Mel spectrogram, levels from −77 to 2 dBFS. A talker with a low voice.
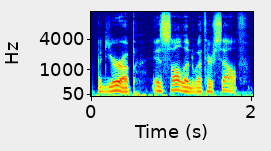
Yes: low, 130 Hz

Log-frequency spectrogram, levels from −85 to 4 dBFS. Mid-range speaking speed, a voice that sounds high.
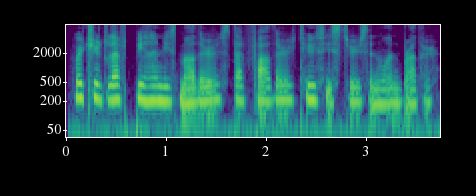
Yes: average, 190 wpm; high, 200 Hz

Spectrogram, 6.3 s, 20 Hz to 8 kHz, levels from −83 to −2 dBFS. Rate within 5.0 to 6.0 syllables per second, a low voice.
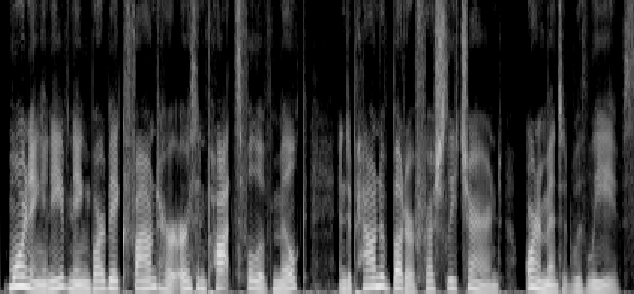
No: 5.8 syllables/s; high, 195 Hz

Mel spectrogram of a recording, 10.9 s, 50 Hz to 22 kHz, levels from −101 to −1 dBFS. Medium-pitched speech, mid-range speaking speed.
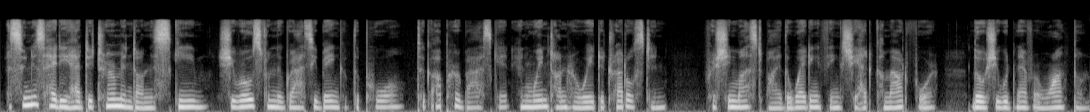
No: medium, 175 Hz; fast, 260 wpm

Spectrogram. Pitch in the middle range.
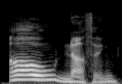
Yes: medium, 165 Hz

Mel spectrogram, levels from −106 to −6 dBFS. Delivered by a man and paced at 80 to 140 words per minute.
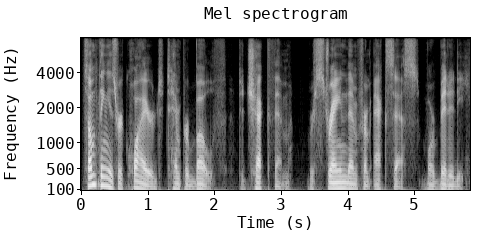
Yes: male; slow, 135 wpm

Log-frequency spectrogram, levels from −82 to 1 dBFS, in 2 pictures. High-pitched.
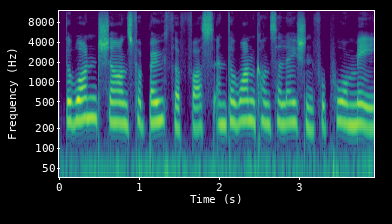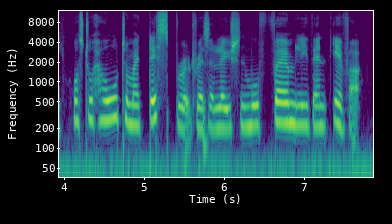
Yes: high, 235 Hz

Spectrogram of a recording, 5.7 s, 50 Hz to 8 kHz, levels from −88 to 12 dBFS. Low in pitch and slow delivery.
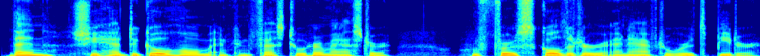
No: very low, 95 Hz; average, 200 wpm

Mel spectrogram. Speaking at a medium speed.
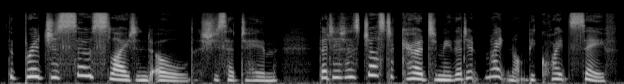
No: fast, 240 wpm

